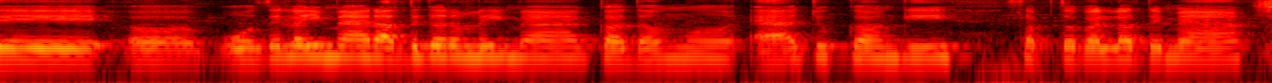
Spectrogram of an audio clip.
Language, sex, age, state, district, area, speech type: Punjabi, female, 30-45, Punjab, Jalandhar, urban, spontaneous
